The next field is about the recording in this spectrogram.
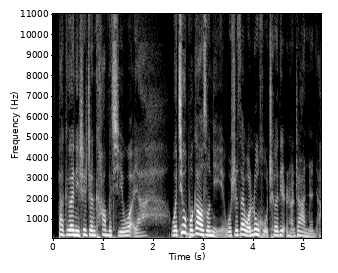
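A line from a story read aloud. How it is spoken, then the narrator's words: Muttering. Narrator (Chinese): 站在水里那哥们儿嘴里嘟囔说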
